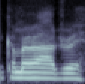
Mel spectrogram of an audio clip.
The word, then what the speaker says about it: camaraderie: Camaraderie.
